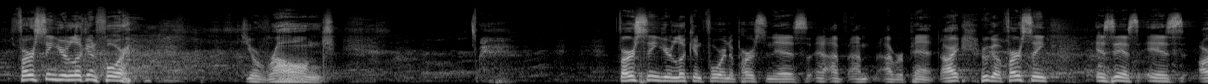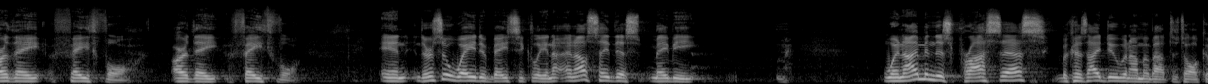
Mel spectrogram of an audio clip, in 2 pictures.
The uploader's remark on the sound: recorded on Sunday, January 6, 2019, during service at The Anchor Church in Rockport, Maine.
